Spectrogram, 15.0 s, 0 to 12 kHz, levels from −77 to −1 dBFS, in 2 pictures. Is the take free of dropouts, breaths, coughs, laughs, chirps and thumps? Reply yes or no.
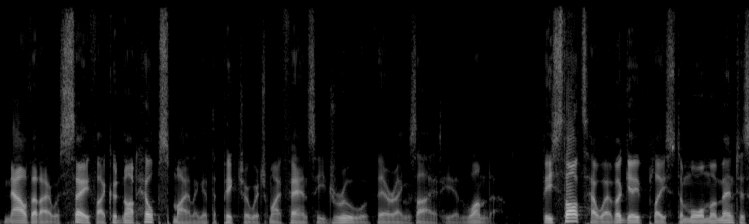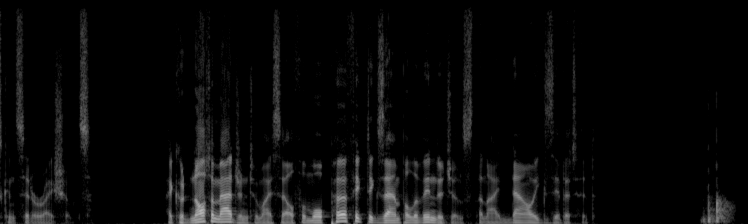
no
